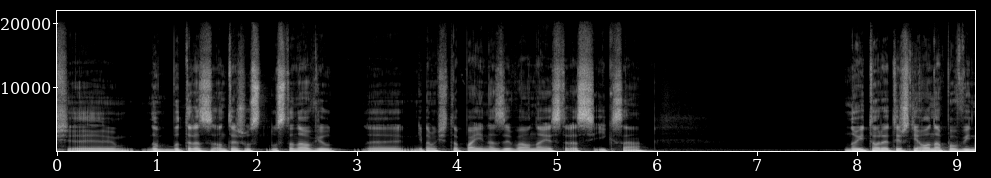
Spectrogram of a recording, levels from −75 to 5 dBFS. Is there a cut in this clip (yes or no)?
yes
